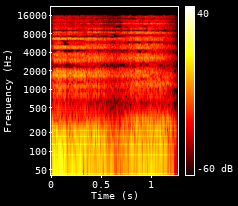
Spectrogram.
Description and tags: Panning highs from _hev.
